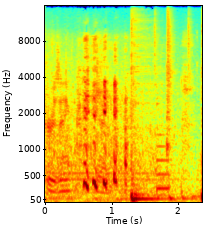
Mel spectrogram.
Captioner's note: laughs; uplifting music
